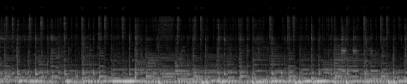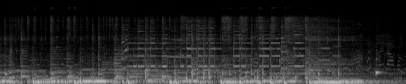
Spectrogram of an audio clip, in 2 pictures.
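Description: Live band music: electric bass guitar carrying a heavy bass line under guitars and a drum kit. The playing breaks off near the end.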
